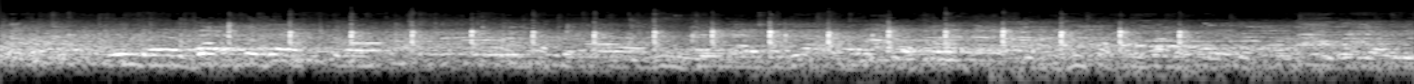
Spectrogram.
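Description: Spectators clap in a steady rhythm.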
